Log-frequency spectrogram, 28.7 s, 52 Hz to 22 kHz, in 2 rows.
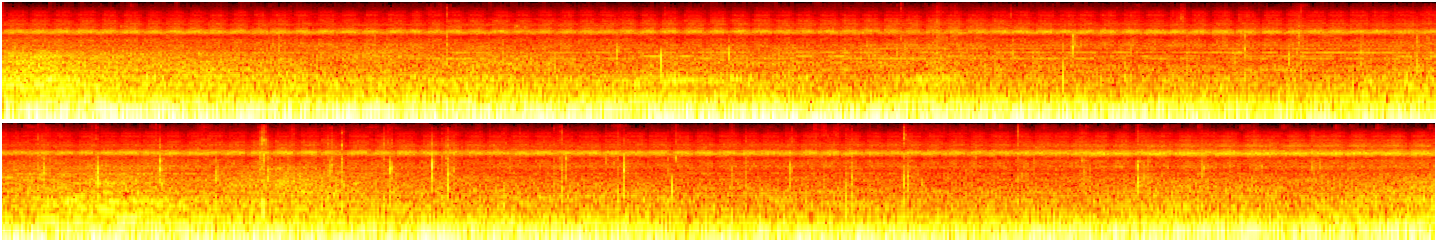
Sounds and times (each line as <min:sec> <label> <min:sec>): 0:00.0 roaring motorbikes 0:18.9
0:00.0 approaching ambulance 0:28.6
0:00.0 heavyweight crickets 0:28.6
0:00.0 street noise 0:28.6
